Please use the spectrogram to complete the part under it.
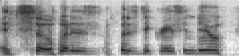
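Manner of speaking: words broken up by laughing throughout. Recapping a ridiculous scene from a comic book, laughing while talking. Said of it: "I'm laughing too hard".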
